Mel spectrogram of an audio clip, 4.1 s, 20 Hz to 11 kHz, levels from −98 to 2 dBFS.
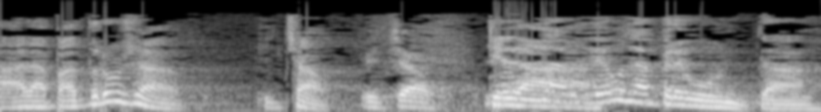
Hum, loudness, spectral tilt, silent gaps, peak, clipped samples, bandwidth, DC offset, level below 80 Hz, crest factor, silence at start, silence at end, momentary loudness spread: none; -12 LUFS; -6 dB/octave; none; 0 dBFS; 0.2%; 8 kHz; under 0.1%; -40 dBFS; 12 dB; 0 s; 0 s; 9 LU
